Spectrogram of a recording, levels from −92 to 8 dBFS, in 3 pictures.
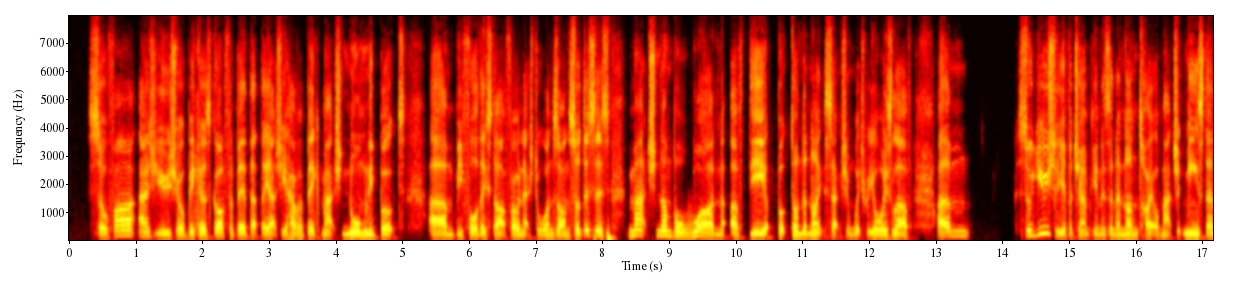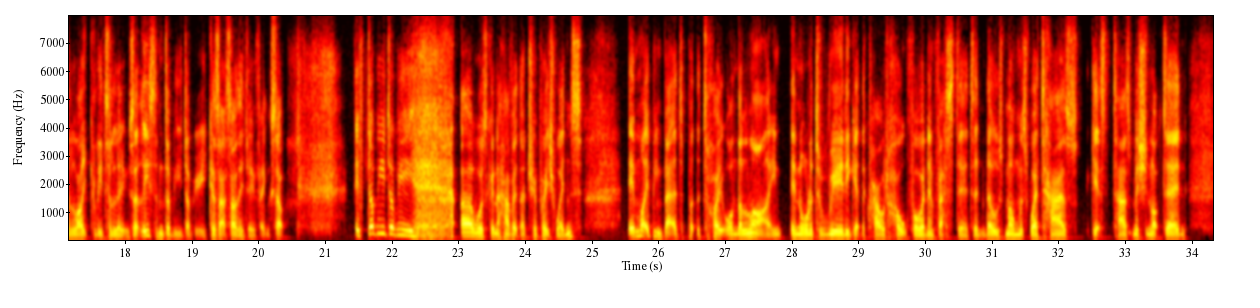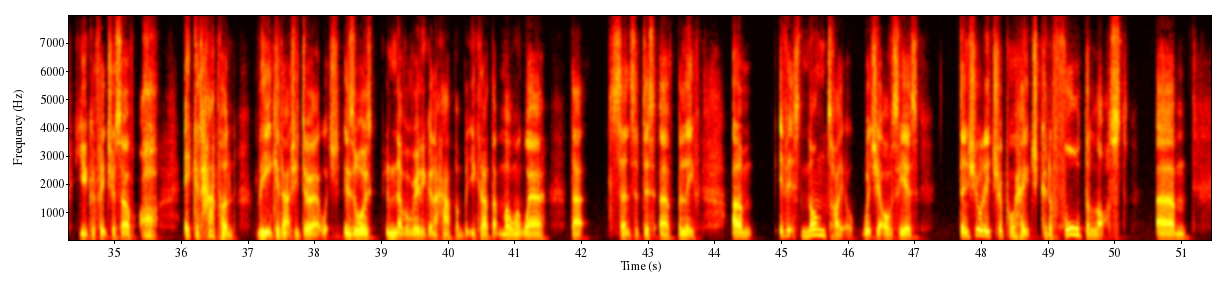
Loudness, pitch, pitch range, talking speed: -16 LUFS, 125 Hz, 110-160 Hz, 190 wpm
